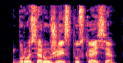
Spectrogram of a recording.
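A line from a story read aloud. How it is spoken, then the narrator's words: Shouting. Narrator (Russian): крикнул Андрей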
